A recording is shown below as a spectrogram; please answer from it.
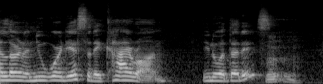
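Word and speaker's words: chyron: Chiron. Chiron. I guess it's spelled Kyron. I don't know. I didn't look up the spelling. It's Chiron. It's not sky. It's Chi.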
